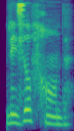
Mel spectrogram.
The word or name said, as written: les offrandes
